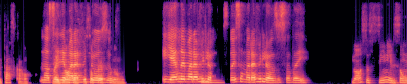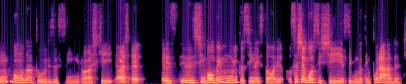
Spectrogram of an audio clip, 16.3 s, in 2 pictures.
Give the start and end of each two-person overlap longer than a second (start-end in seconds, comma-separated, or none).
1.0-2.3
